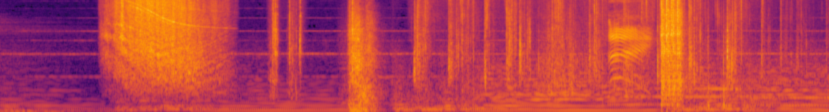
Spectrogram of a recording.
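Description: Film score soundtrack music over sustained low notes, with sound effects layered on: a swelling swoosh about a second and a half in, then a series of sharp bangs and hits, the loudest near the middle and another strong one near the end.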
